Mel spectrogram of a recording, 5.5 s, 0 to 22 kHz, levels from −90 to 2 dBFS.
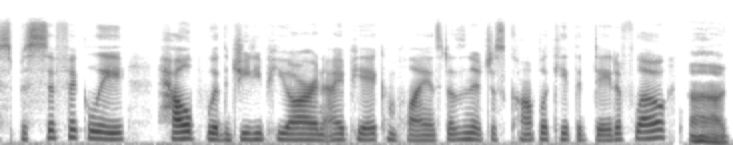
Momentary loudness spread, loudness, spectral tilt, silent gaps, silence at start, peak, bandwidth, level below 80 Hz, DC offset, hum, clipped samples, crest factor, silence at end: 9 LU; -32 LUFS; -5 dB/octave; none; 0 s; -10 dBFS; 12.5 kHz; -60 dBFS; under 0.1%; none; under 0.1%; 22 dB; 0.05 s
